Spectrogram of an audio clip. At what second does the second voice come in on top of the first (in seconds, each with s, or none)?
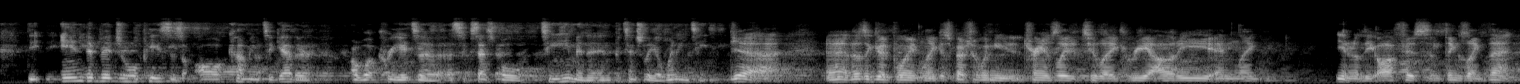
none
